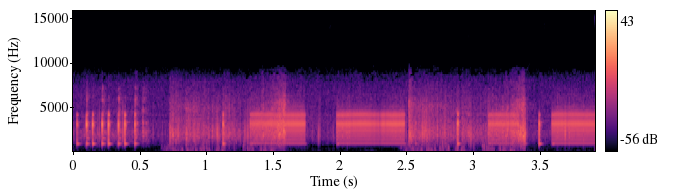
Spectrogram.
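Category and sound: signal or alarm, telephone busy signal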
